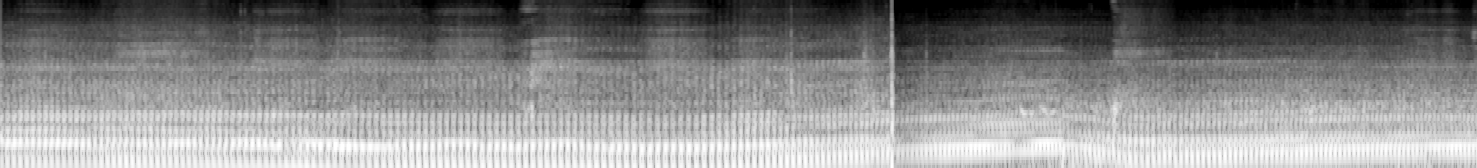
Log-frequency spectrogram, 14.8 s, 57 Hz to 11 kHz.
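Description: A cold Kawasaki Vulcan 650S motorcycle engine revving loudly and close, held at a high, steady idle with a rough pulsing rumble, a sharp click partway through, then settling again.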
